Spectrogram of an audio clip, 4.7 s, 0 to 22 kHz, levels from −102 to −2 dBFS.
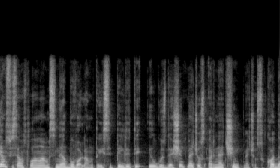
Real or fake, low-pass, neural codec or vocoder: real; 14.4 kHz; none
